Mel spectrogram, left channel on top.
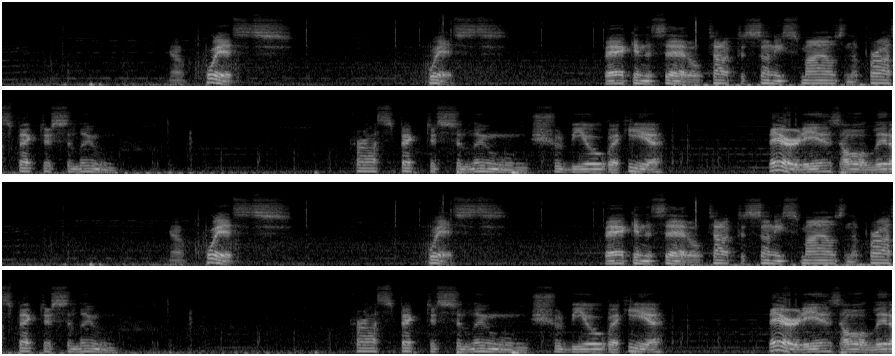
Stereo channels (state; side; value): normal; both; correlation 0.66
